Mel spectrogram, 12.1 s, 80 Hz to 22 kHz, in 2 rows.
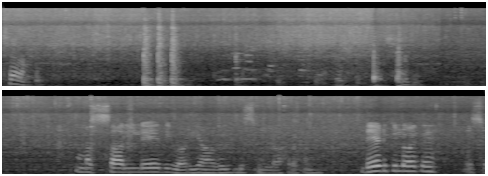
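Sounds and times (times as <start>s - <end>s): onions sizzling in oil: 0.0s - 12.0s
wooden spatula knocking on pot: 1.8s - 2.4s, 4.2s - 5.1s.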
